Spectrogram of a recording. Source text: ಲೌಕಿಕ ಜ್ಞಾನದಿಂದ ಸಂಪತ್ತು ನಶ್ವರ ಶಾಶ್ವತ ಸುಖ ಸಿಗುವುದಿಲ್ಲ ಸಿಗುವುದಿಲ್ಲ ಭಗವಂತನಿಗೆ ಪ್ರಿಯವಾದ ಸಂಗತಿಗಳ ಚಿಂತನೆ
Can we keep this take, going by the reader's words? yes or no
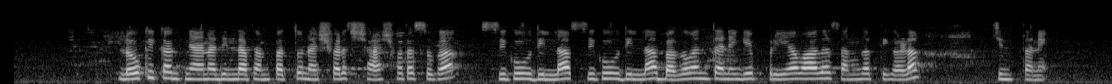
yes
